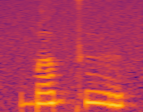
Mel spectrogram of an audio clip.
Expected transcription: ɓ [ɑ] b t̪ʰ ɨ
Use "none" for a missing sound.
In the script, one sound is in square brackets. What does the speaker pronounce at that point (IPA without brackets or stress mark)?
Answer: ɐ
